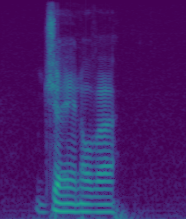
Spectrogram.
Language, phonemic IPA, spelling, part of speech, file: Italian, /ˈd͡ʒɛnova/, Genova, proper noun, It-Genova.ogg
